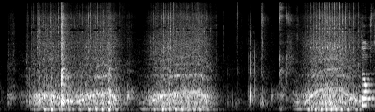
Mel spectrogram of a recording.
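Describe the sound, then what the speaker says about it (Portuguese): A sewing machine with a presser foot stitches the seam of a fabric beach-visor pouch in three sustained bursts of whirring, separated by short pauses, close and fairly loud. "eu vou começar costurando com um pé de máquina"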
